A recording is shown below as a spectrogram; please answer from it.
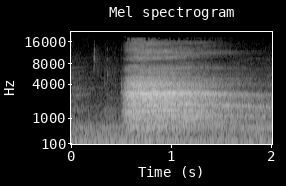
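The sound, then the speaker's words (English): A single deep breath through nose and mouth, a soft airy rush that starts abruptly, swells, then slowly tapers away, heard alone without talk. “Let's all just take a nice deep breath in through the nose and out through the mouth.”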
